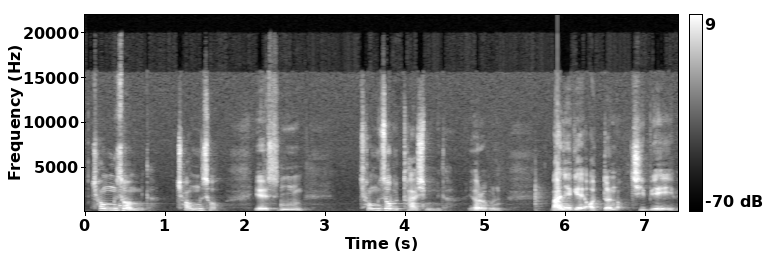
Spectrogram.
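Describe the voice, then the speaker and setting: A male pastor preaching a sermon. He asks the congregation questions and then answers them, moving between hushed passages and loud, raised lines. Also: medium pitch, creaky.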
